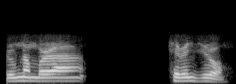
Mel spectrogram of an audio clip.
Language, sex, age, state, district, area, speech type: Bodo, male, 30-45, Assam, Chirang, urban, conversation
